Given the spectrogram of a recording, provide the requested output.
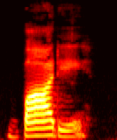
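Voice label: "body", English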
